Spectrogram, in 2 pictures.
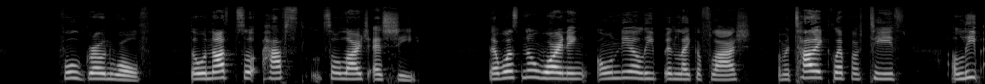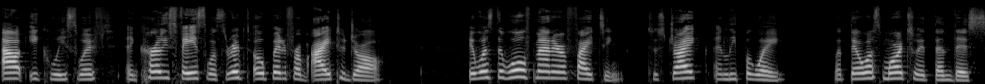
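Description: No technical faults can be heard anywhere in this speech recording, so there is nothing to place in time order.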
